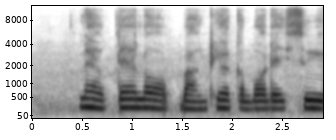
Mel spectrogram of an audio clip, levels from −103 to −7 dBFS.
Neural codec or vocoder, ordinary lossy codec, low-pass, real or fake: codec, 24 kHz, 6 kbps, HILCodec; none; none; fake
